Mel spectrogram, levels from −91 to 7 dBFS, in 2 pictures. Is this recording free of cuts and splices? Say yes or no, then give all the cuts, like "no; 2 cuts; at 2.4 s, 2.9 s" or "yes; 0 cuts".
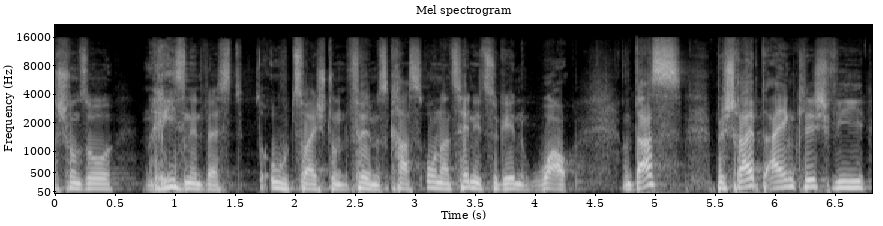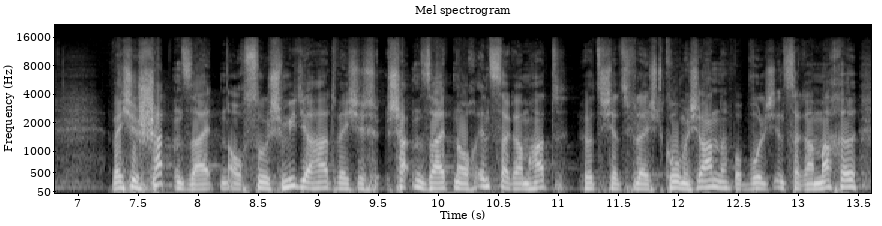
yes; 0 cuts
